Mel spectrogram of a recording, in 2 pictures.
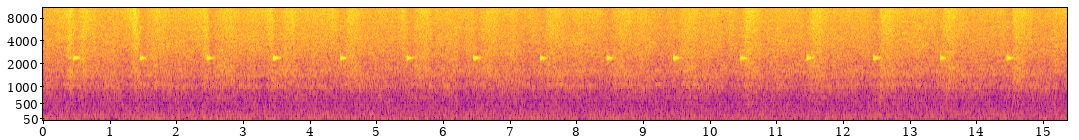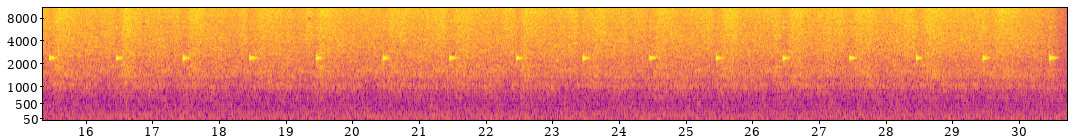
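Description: Two wire drum brushes swept in continuous circles on a practice pad, a steady hiss that swells slightly with each stroke. A metronome beeps once a second (tempo 60), each beep a short high blip, the loudest thing heard.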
